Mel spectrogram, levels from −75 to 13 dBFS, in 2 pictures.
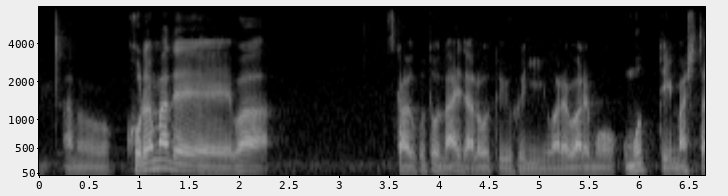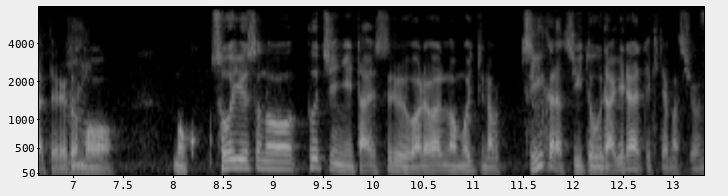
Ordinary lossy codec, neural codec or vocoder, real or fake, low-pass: none; none; real; 7.2 kHz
